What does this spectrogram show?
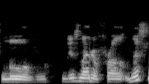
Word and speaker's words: Louisville: ain't got to put too much emphasis on the Louis. It's just Louisville.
